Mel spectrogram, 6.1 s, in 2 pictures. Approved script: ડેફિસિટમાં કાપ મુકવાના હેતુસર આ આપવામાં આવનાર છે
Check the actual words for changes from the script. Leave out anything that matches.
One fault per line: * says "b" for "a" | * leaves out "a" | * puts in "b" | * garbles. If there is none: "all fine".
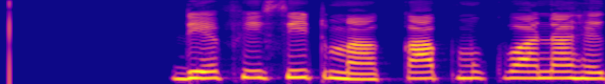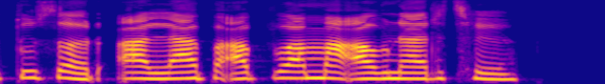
* puts in "લાભ"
